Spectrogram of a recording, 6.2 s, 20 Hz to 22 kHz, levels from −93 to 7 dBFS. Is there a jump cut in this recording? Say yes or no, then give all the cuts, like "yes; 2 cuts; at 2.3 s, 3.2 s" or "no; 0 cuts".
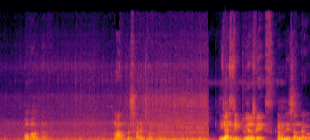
yes; 1 cut; at 4.1 s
